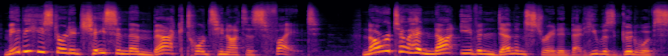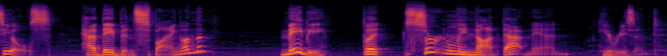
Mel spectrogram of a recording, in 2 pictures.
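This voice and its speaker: Fan fiction narrator, mid-pitched, animated intonation, background music. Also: a little slow. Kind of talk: expressive story narration.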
